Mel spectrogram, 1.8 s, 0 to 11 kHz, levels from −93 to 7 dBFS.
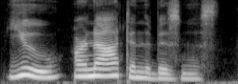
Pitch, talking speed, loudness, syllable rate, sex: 195 Hz, 200 wpm, -14 LUFS, 5.8 syllables/s, female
